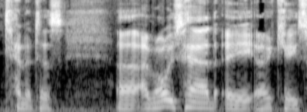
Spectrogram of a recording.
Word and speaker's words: tinnitus: i i don't know i've always called it tinnitus but i guess it's actually pronounced tinnitus i've always had a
